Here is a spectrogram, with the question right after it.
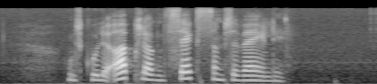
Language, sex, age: Danish, female, 30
